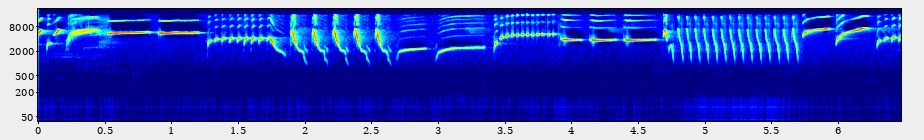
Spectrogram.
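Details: Canary song recorded as a master for training other birds, with pleasant phrasing easy to imitate: pure whistled notes, fast descending sweeps, steady high tones and a rapid buzzing trill near the end.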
